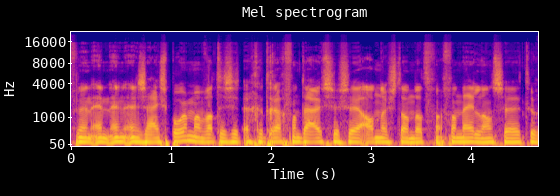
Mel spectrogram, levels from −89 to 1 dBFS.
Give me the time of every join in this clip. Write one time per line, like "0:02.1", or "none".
0:01.7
